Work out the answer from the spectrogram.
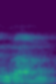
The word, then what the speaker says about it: عمران: ہارون کی بہن تھی، اور وہ بائبل میں وہاں نام ہے امرام، میم کے ساتھ ہے، نون کے ساتھ جو ہے وہ نہیں ہے۔ اچھا، جب ہم عبرانی کا یہ ایک تلفظ ہے، جب اسے عربی میں ہم پڑھتے ہیں تو وہ عمران جو ہے بولا جاتا ہے، ٹھیک ہے۔ اچھا، بات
